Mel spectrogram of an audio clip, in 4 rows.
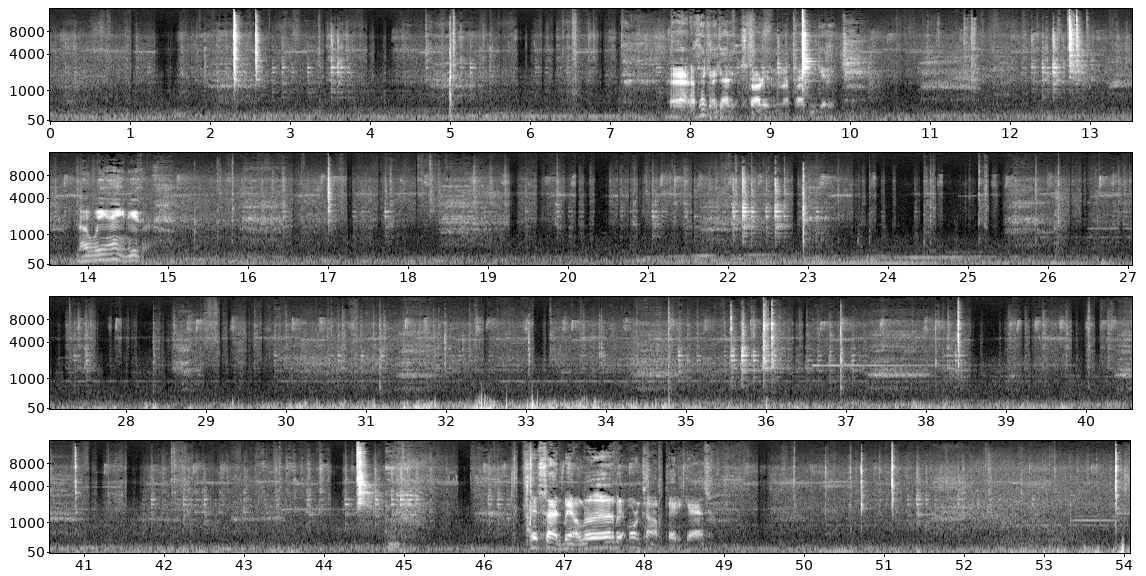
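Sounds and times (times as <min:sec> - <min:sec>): low rumble: 0:14.7 - 0:54.0
clicks and scrapes on bicycle rim: 0:41.8 - 0:46.8.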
